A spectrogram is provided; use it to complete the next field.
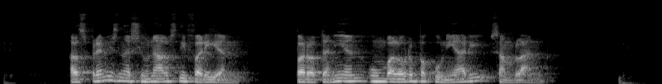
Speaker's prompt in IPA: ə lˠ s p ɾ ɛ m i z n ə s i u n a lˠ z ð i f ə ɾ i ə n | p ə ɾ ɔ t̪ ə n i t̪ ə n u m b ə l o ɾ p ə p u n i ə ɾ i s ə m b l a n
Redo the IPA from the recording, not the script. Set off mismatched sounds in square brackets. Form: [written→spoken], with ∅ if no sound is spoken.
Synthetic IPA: ə lˠ s p ɾ ɛ m i z n ə s i u n a lˠ z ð i f ə ɾ i ə n | p ə ɾ ɔ t̪ ə n i [t̪→∅] ə n u m b ə l o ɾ p ə [p→k] u n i [ə→a] ɾ i s ə m b l a n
